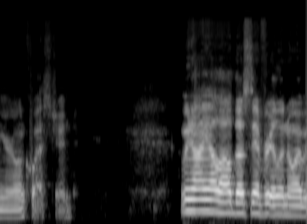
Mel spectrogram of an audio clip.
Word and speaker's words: Ill: It's just ill, Eddie. No way. It's not Illinois. Ill, I-L-L.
